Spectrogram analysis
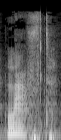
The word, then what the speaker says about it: laughed: Laugh, cái chữ này, chữ ed này nè, mình đọc là âm thờ ha. Laughed, laughed.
